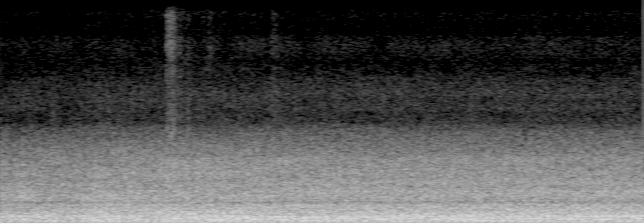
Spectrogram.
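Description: Steady low hum under an even hiss, with no other event: background room noise.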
